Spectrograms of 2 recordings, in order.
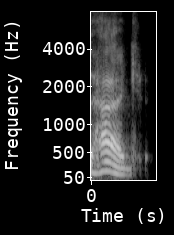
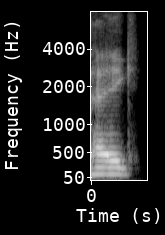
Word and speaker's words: Haig: And Sid Haig, I think it's how you pronounce his last name, Sid Haig, who's actually Devil's Rejects,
